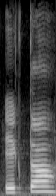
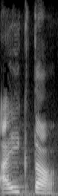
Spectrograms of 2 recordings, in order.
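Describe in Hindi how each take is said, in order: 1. पहला स्वर सादा 'e' जैसा बोला जाता है। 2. पहला स्वर 'ai' जैसा बोला जाता है। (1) "एकता हम ऐसे बोल रहे हैं" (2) "ऐकता हम ऐसे नहीं बोलते"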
